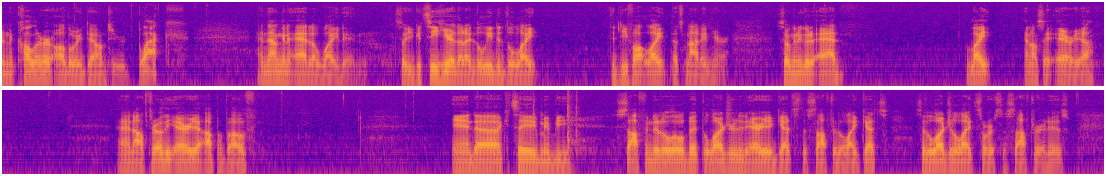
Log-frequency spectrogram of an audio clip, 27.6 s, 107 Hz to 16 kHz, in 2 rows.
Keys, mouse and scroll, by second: 13.2-27.5 drag, 21.2 Return.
